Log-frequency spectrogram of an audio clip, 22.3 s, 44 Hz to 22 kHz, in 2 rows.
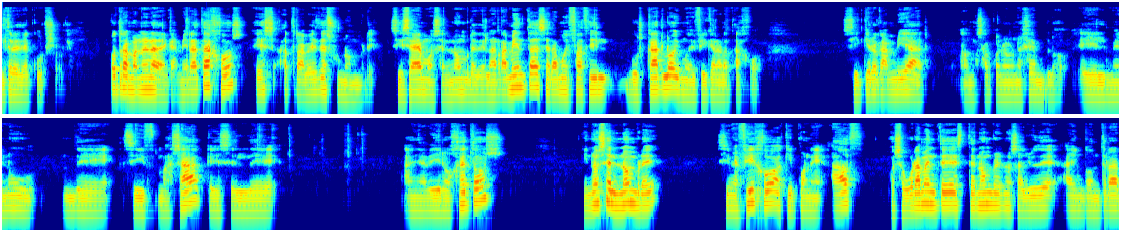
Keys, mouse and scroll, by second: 12.9 shift+right click, 14.6 shift+a, 15.9 shift+a.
